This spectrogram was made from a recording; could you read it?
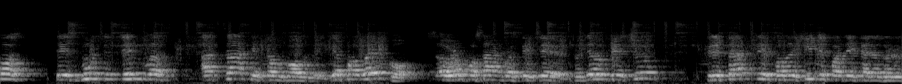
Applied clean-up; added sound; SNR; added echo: neural separator model SepFormer DNS4.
